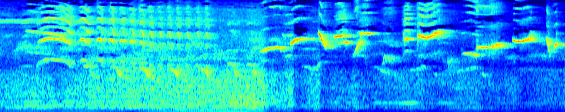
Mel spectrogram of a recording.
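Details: Caged black-throated laughingthrush, four months in the cage, giving a quick run of bright, varied whistles and chattering notes with sharp up-and-down sweeps, over a muffled rumble in the first half.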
